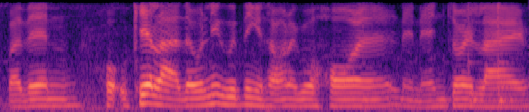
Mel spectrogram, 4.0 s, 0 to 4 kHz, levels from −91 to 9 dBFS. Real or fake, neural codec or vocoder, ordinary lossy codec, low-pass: real; none; none; 3.6 kHz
